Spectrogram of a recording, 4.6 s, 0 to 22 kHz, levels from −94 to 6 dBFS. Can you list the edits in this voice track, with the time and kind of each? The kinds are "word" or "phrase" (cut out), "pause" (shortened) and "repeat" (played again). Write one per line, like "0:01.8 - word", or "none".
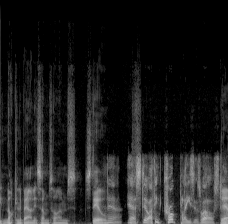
0:01.6 - pause
0:02.4 - pause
